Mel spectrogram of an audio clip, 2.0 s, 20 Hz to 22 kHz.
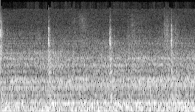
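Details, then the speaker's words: Diesel heater with a quieter muffler, before the sound-deadening foam is fitted, running on power level one: soft regular fuel-pump ticks about every 0.6 seconds over a quiet steady fan hum. Normal running at low power. "Okay, right now it's running on power level one."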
